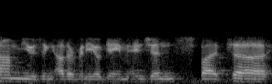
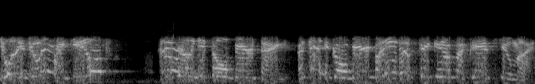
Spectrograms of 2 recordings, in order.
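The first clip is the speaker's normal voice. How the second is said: squeaky, very high, loud gnome voice; 5 dB louder than usual. Asked if he voices characters in his movies, demonstrating a little gnome character voice. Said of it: "That little gnome".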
